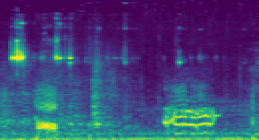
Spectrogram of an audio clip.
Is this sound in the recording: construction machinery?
no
